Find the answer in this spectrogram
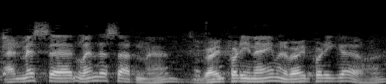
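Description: A man hosting a quiz show, teasing and joking with contestants in quick banter. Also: medium pitch, expressive. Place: broadcast studio with live audience. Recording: dull old radio broadcast with studio audience.

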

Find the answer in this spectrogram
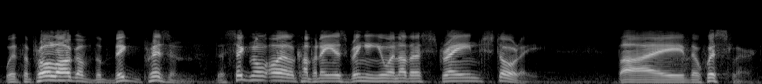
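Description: Animated male old-time radio announcer. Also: a little high, normal speed, dry recording. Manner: emphatic, salesmanlike. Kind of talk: 1940s radio sponsor read, scripted. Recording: dry, muffled old radio recording.

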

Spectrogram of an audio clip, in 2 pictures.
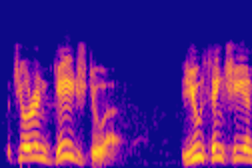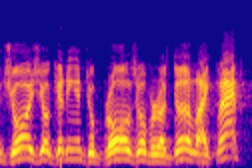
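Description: A man's voice: high voice, very animated, brisk, husky, full character voice. An actor playing a stern, weary President and exasperated father in an old-time radio drama, speaking formally and reproachfully. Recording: dull lo-fi vintage radio recording.

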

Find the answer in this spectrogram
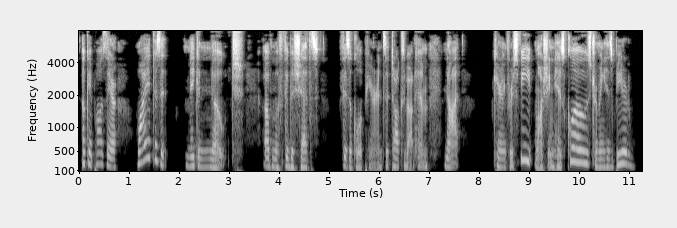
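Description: A woman in a soft whisper, reading scripture aloud and pausing to ask study questions. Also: on the low side, expressive, vocal fry, dry recording. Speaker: Bible study leader.

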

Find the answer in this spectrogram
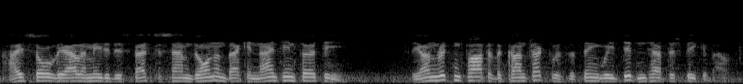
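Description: Male actor as principled old newspaperman, earnest, higher-pitched, tinny 1940s radio play sound. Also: brisk, a little hiss or hum, natural voice. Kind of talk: 1940s radio drama acting.

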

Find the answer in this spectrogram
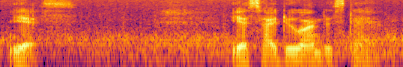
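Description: Urbane traveler telling a creepy radio tale, deep voice, measured n literary, noisy train sound behind. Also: male voice. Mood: polite. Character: urbane, reserved male traveler narrating a suspense tale. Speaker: narrator and character. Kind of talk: old-time radio horror narration and acting.

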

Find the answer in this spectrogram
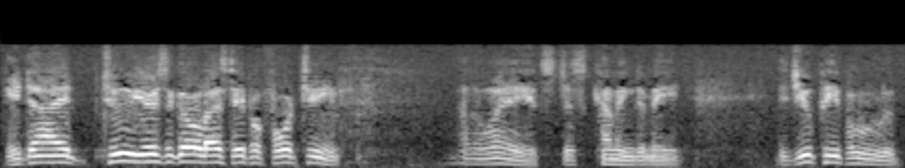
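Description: A man playing a big, easygoing American accountant in his late forties in a 1950s radio drama, husky and chatty, with a folksy, rambling manner. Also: medium pitch, moderate pace, darkish tone, natural voice. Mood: chatty, explaining. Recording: dull, muffled 1950s radio recording.

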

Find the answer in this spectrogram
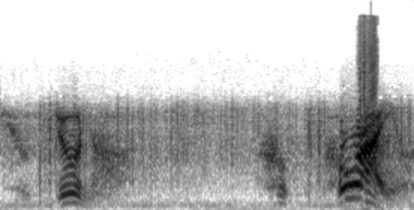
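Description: An actor playing a scheming, cowardly family lawyer, nervous and stammering, in a classic radio drama. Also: male voice, a little high, wildly swooping pitch, a little slow, bright, forceful tone, exaggerated voice. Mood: fearful confessing. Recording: muffled, noisy vintage radio recording.

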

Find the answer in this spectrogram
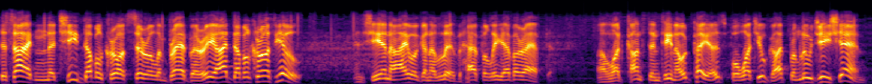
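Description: A man's voice: mid-range voice, expressive, moderate pace, close to an everyday voice. An actor playing a brash, roguish ship's first mate with blunt tough-guy banter in a 1940s radio adventure. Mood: defensive, sly. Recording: tinny, faintly noisy old radio recording.

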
